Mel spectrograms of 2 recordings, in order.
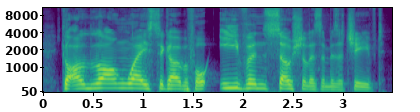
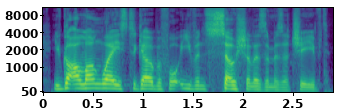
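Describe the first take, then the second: First: "long" stretched out for emphasis; emphatic repeat. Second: Said in the usual way. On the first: Real, not acted. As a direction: lean on "long" and "even" to drive it home.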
